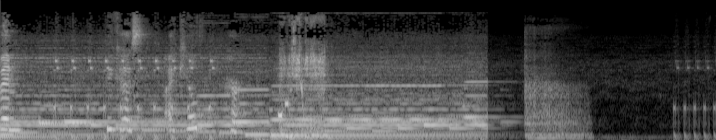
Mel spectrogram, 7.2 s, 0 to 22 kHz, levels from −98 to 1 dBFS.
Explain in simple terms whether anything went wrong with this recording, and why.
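Something in the playback or recording chain most likely switched its volume setting instantly instead of easing it down, a fault called a sudden gain jump. At 4.87 s the audio drops abruptly to a much quieter level and stays there until the end of the clip. Because the level change happens in a single step, the sound and its background hiss fall away together, all at once, rather than fading gradually.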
